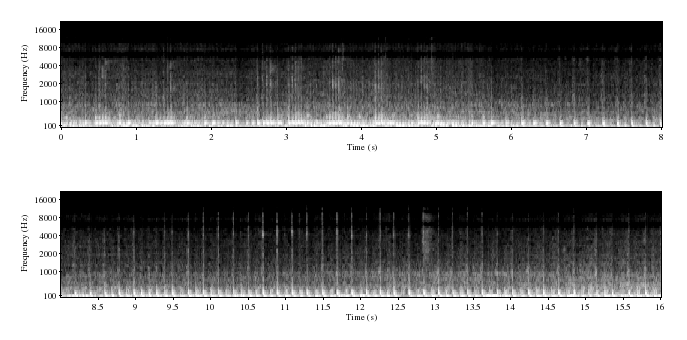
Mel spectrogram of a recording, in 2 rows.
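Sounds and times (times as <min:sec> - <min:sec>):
motorcycle engine idling: 0:00.0 - 0:16.0
rapid knocking clatter: 0:05.6 - 0:16.0.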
